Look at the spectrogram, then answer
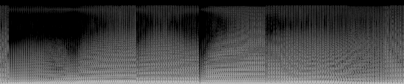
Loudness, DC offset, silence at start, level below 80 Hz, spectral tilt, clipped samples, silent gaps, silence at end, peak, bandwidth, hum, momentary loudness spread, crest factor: -22 LUFS; under 0.1%; 0 s; -22 dBFS; -6.5 dB/octave; under 0.1%; none; 0 s; -10 dBFS; 17 kHz; none; 2 LU; 10 dB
